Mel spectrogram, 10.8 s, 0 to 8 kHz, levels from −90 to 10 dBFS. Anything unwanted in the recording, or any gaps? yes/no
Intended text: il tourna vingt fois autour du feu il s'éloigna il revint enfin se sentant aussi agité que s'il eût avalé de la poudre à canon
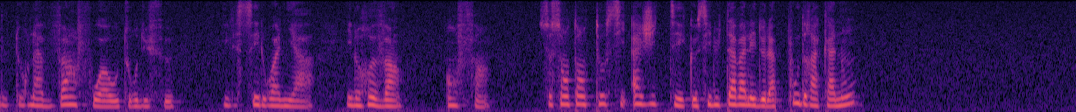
no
